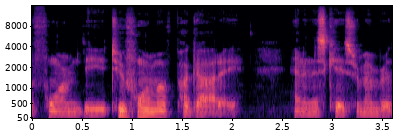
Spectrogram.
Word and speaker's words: pagare: For number one, I've asked you to form the to form of pagare. And in this case, remember that in order to keep that hard G sound in pagare in the infinitive, you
